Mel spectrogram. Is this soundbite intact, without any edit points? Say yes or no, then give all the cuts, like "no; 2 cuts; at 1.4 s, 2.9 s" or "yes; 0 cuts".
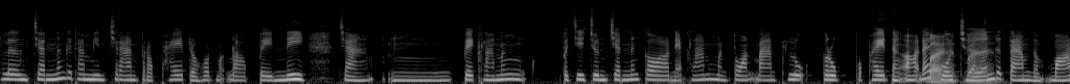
no; 1 cut; at 8.2 s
